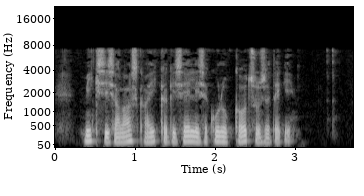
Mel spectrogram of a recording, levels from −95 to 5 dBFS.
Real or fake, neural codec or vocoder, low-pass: real; none; 7.2 kHz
